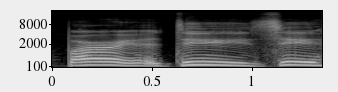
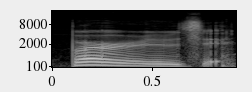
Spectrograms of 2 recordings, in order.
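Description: First: The d sound is clearly released and popped. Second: The d sound is only shaped, barely released. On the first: The speaker calls it wrong. "birds 하지 않고" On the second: The speaker calls it right. "튀지 않는 발음이에요. 드는 입 모양만 해주고 지나갑니다"

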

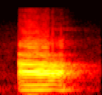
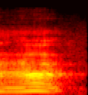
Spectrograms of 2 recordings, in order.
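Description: First: The syllable starts with a glottal stop. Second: The syllable starts with a breathy h sound. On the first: The speaker calls it right. "Now listen to me" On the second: The speaker calls it wrong. "Many people pronounce the hamza as ha. That's wrong"

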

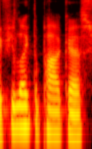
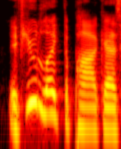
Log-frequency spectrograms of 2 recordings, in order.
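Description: First: It is said in a flat, low-energy way. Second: It is said in an enthusiastic, energetic way. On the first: The speaker calls it wrong. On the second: The speaker calls it right.

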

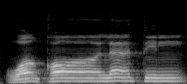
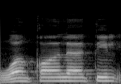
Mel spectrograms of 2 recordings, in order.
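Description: First: The long vowel is held for two counts. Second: The word is rushed with a shortened vowel. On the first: "dua harakat, relax" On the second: "Kalau laju, itu laju"

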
